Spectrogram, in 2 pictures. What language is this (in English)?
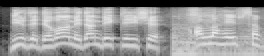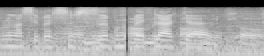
Turkish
